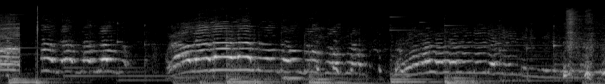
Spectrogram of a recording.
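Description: A domestic cat giving two long, drawn-out yowling calls, each rising and then falling in pitch, over background music.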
